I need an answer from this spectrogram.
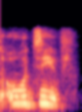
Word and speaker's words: ogive: Its pronunciation is ogive.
